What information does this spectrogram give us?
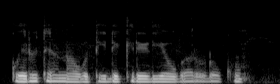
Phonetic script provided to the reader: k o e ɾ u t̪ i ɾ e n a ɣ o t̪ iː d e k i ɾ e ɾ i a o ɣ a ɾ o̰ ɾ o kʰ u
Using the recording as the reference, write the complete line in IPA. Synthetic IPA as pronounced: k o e ɾ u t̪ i ɾ a n a ɣ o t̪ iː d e k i ɾ e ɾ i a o ɣ a ɾ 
